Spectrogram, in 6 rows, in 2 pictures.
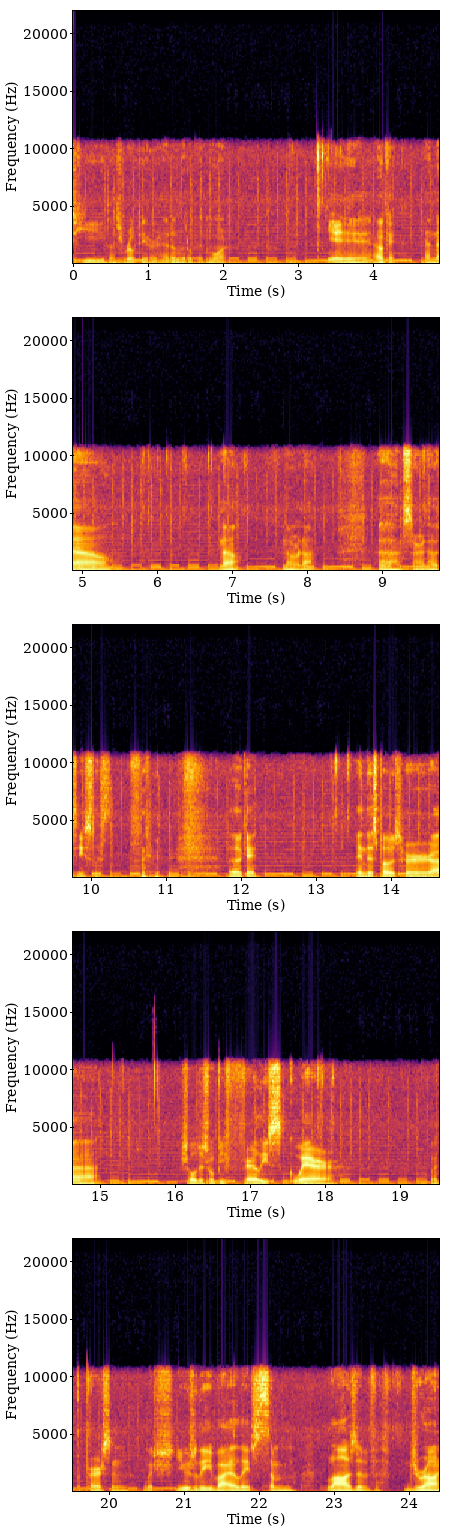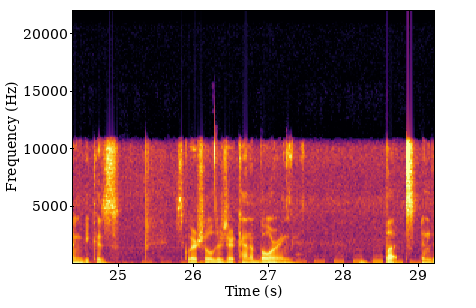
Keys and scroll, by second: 0.0 ctrl+t, 3.4 KP_Enter, 4.3 a, 6.3 ctrl+z, 6.9 ctrl+z, 9.8 ctrl+z, 18.1 ctrl+z, 23.9 ctrl+z, 27.5 ctrl+z.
